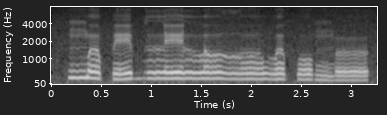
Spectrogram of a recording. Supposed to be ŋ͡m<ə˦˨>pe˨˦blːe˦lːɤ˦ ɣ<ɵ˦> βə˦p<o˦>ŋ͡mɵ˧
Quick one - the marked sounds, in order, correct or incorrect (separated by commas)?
correct, incorrect, correct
